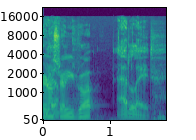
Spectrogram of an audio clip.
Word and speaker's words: Adelaide: in 1991 where in Australia you grw up Adelaide Adelaide correct pronunciation there as well right on Echo Charles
